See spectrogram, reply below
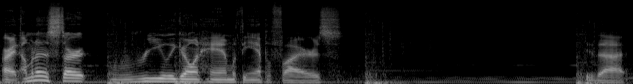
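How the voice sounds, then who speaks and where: A man's voice: fairly low pitch, animated, takes it slowly, faint music behind. A man streaming a strategy game, thinking aloud as he plays and answering chat with self-mocking asides. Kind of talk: casual gameplay livestream commentary.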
